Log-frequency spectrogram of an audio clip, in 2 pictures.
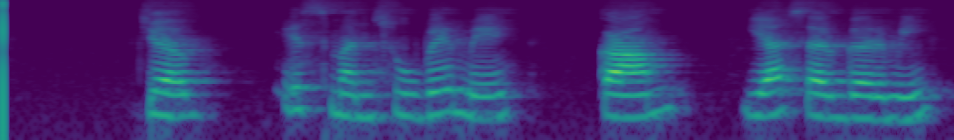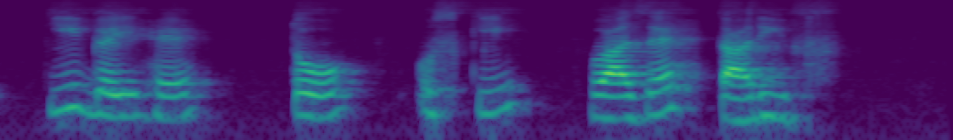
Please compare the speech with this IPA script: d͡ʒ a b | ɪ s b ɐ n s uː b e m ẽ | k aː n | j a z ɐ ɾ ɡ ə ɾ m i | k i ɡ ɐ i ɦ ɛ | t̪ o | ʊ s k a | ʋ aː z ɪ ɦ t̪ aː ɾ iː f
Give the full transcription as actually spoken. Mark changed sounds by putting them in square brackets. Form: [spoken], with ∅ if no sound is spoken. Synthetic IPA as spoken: d͡ʒ [ɐ] b | ɪ s [m] ɐ n s uː b e m ẽ | k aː [m] | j a [s] ɐ ɾ ɡ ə ɾ m i | k i ɡ ɐ i ɦ ɛ | t̪ o | ʊ s k [i] | ʋ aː z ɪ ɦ t̪ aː ɾ iː f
